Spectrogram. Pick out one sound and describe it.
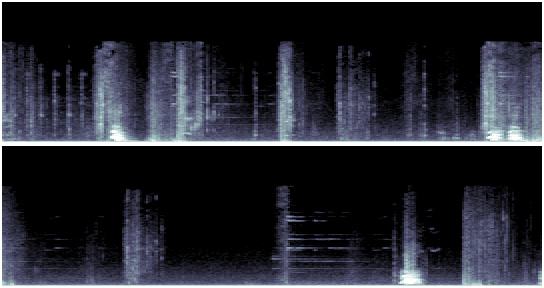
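A knife slices wetly through an animal's hide.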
